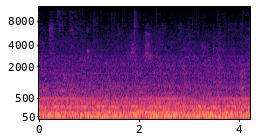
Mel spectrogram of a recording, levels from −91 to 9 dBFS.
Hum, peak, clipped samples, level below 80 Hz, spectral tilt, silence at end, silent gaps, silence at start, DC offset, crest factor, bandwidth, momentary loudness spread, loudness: none; -8 dBFS; under 0.1%; -22 dBFS; -9.5 dB/octave; 0 s; none; 0 s; under 0.1%; 12 dB; 7 kHz; 2 LU; -22 LUFS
